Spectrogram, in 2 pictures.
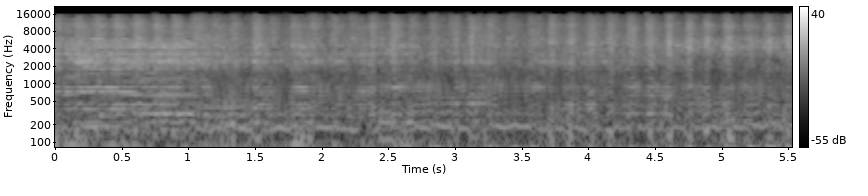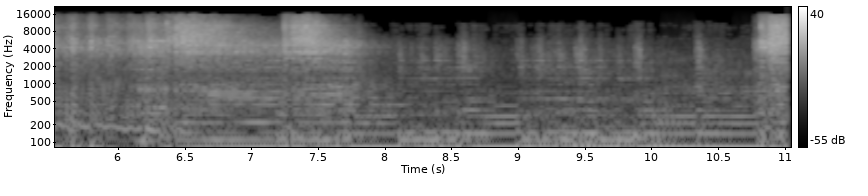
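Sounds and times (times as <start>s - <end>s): heavy rock band playing live: 0.0s - 11.0s.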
